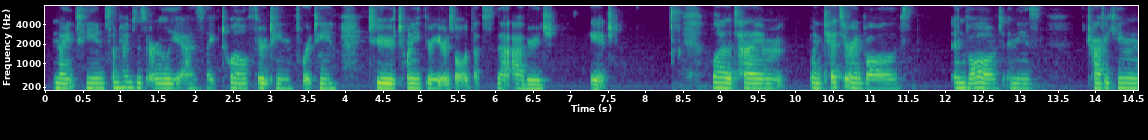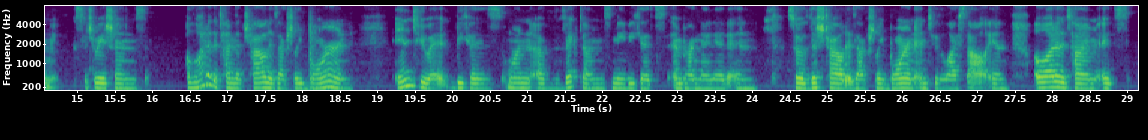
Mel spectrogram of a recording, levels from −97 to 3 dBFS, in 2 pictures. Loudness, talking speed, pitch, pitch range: -21 LUFS, 140 wpm, 165 Hz, 155-170 Hz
